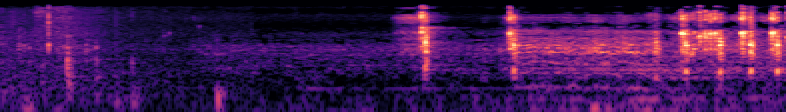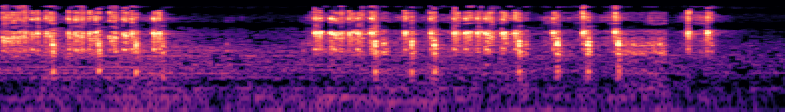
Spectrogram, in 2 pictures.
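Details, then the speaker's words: PSP handheld's UMD disc drive makes irregular high, scratchy chattering and squeaks as the disc spins up; the optical drive is screeching abnormally. "so my PSP started to make strange noises so let's hear it out"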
